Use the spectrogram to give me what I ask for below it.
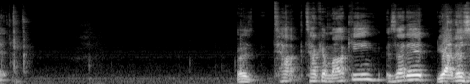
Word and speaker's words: Takamaki: said, I'll pull up an image of Anne Takamori, whatever, however you say her name is. But I was like, you had me at Catwoman, what? Is it Takamori? I forget how you say it. Or Takamaki?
